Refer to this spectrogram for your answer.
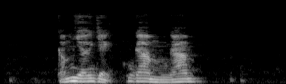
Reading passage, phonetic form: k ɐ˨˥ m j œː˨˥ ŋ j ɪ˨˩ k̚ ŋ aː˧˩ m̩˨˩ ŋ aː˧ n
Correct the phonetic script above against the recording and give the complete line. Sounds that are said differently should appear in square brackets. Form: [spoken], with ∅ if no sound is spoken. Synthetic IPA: k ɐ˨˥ m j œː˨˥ ŋ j ɪ˨˩ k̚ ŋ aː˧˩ m̩˨˩ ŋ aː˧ [m]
